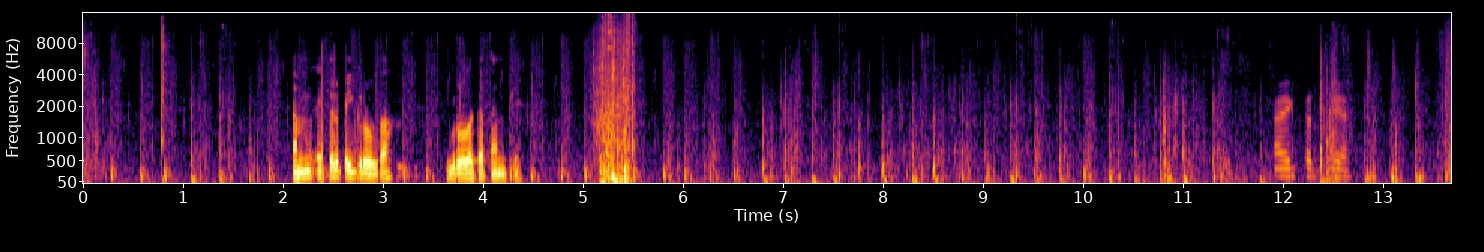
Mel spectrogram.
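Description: Quick footsteps run over ground.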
